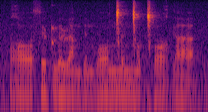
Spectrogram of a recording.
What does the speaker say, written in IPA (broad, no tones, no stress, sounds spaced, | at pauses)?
ʁ ɔː s ø ʈ w œ ɭ a m b ɛ m b ɔː ŋ͡ǀ ə ŋ͡ǀ ɔ ǀʰ ɔː ʁ ɡ a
